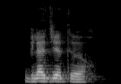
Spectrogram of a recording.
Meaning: gladiator
- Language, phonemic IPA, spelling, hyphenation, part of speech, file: French, /ɡla.dja.tœʁ/, gladiateur, gla‧dia‧teur, noun, LL-Q150 (fra)-gladiateur.wav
